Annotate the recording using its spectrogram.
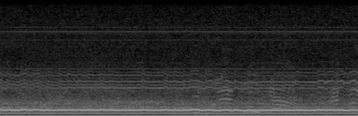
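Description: A sports commentator's long, drawn-out "gol" cry after a goal, held as one unbroken note at a steady pitch.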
